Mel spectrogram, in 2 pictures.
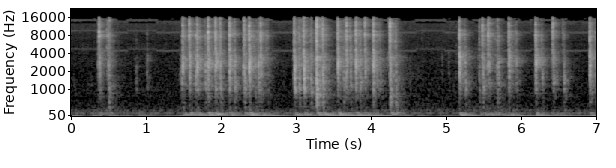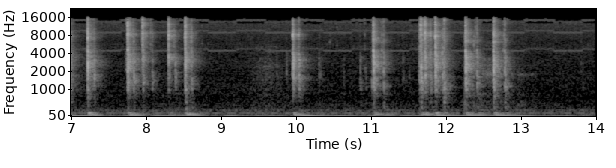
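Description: Typing on a computer keyboard: quick runs of keystrokes in the first few seconds, then scattered single keystrokes with short pauses between them.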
